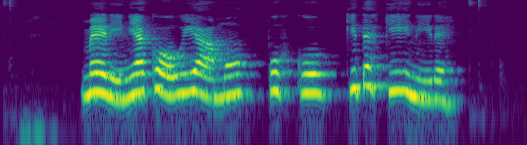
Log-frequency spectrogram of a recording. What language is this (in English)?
Huarijio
